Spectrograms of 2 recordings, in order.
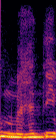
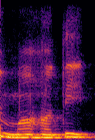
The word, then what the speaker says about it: महति: ह आधा होता तब इसको महती बोल देते महती लेकिन महती नहीं है महती महती ऐसा बोलेंगे ठीक है ये छोटी-छोटी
